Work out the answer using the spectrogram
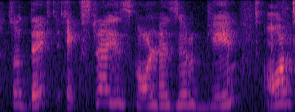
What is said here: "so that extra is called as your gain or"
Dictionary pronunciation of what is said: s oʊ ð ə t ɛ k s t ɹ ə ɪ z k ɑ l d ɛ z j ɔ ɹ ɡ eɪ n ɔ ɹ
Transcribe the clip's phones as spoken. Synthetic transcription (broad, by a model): s oʊ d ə t ɛ k s t ɹ ə ɪ z k ɑ l d ɛ z j ɔ ɹ ɡ eɪ n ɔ ɹ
